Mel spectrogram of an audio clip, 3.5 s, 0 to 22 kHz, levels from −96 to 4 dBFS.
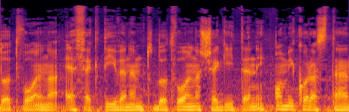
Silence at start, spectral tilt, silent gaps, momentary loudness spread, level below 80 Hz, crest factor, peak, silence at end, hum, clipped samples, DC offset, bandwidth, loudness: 0 s; -5 dB/octave; none; 3 LU; -28 dBFS; 10 dB; 0 dBFS; 0 s; none; under 0.1%; under 0.1%; 17.5 kHz; -12 LUFS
